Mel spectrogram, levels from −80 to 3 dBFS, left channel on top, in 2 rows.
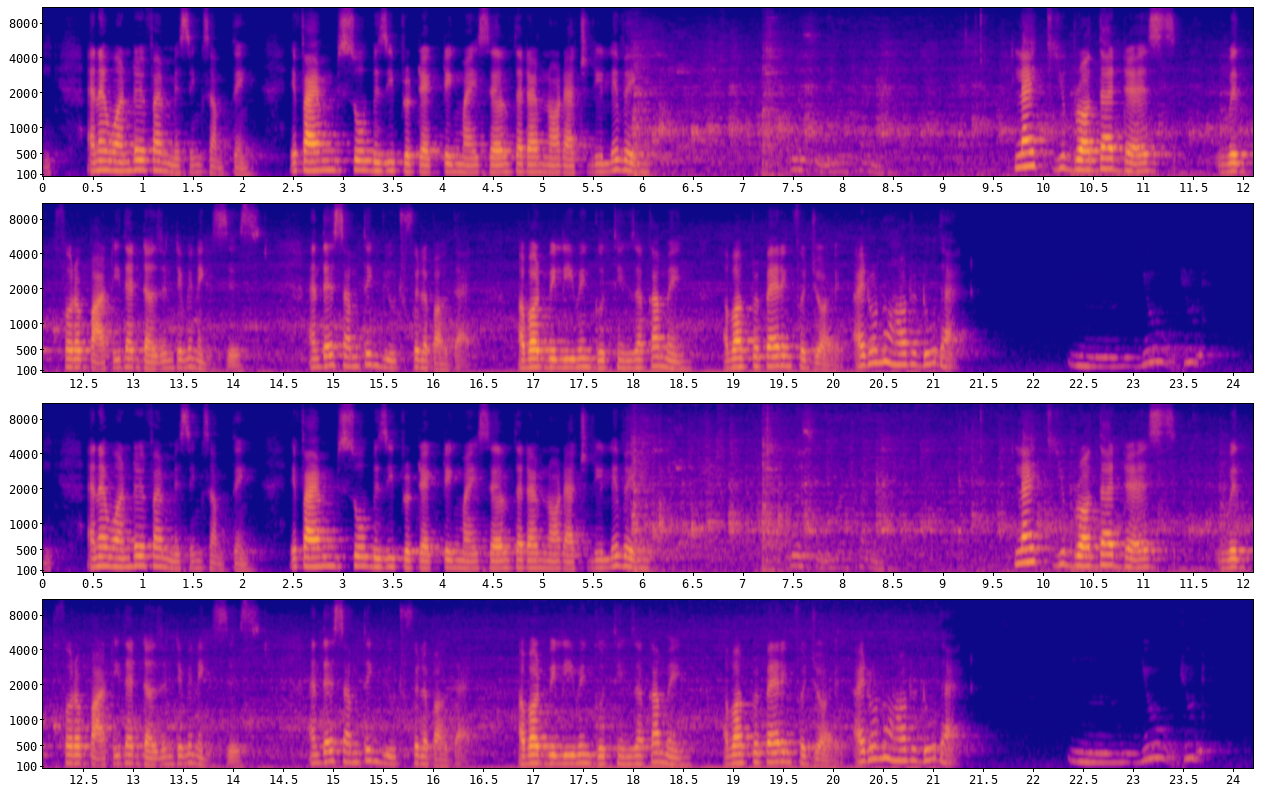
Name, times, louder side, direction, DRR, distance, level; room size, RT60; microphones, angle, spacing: voice 1, 0.0-2.1 2.5-6.1 9.7-11.3 11.7-14.3 14.5-16.4 16.9-18.6 18.9-21.3, left 1 dB, 10° left, 11 dB, 0.5 m, -24 dB
Livestock farm animals working animals, 5.8-21.1, right 2 dB, 40° right, 3.1 m, -38 dB
voice 2, 7.5-8.5 22.4-23.7, right 1 dB, 80° right, 1 dB, 2.0 m, -38 dB
14.0 x 10.5 x 3.5 m, 0.80 s
head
